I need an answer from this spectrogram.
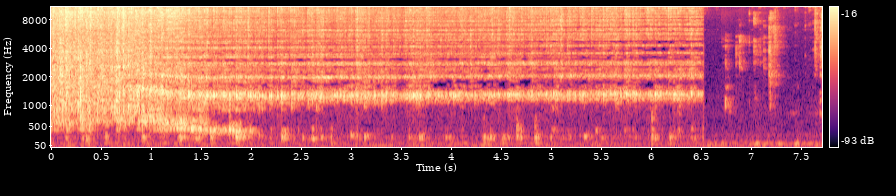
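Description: Thin rice-batter neer dosa sizzling in a hot non-stick pan. The hiss fades as the pan is covered with a lid, then cuts off suddenly about six and a half seconds in.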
